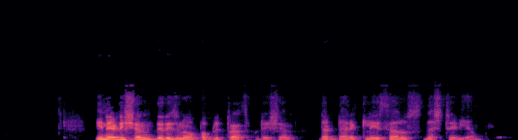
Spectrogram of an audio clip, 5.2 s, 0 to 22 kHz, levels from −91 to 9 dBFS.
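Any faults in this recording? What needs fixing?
Clock drift between sender and receiver runs through the whole clip: the sending side's audio clock is about 4 percent fast relative to the playback side. Samples therefore arrive faster than they are consumed, and the jitter buffer keeps filling. The receiver has to throw material away to keep latency from growing, so the speech never sits on a steady time base. To prevent it, lock both ends to a common clock or add adaptive resampling that tracks the rate difference.

Repeated timing corrections occur from 0.05 s to 5.16 s. To keep pace with the 104 percent incoming rate, the receiver keeps cutting short pieces out of the speech. Every edit is a removal, so they all push in the same direction, but they fall at uneven intervals. Each cut is small. To prevent it, replace the discard-based catch-up with smooth, continuous sample-rate correction.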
